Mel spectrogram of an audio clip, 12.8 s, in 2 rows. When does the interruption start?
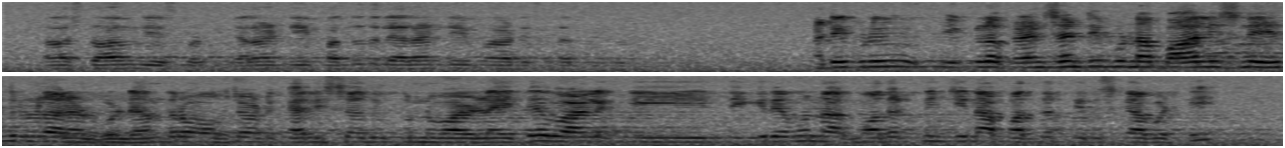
none

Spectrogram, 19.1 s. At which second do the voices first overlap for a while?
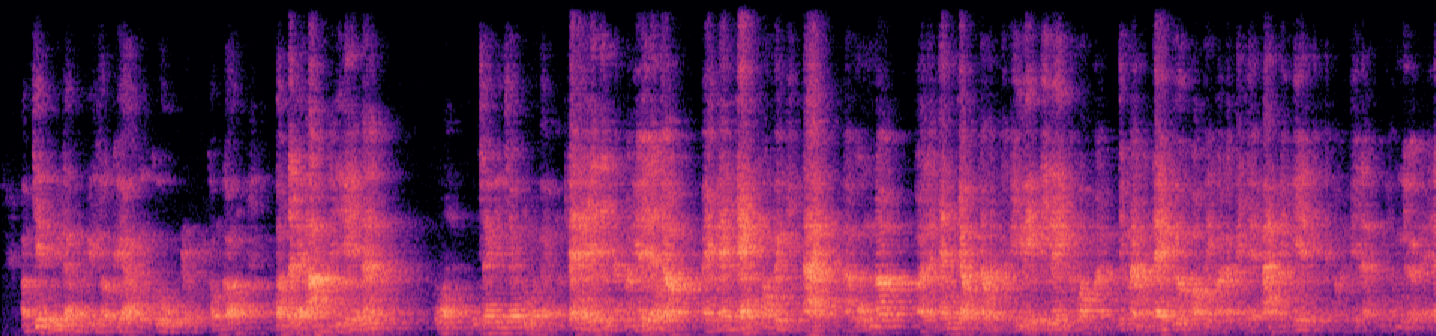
3.7 s

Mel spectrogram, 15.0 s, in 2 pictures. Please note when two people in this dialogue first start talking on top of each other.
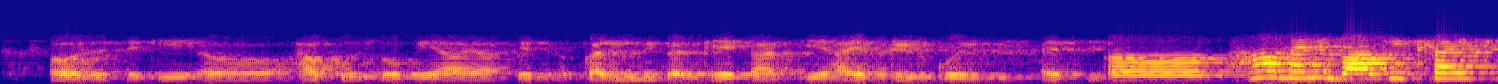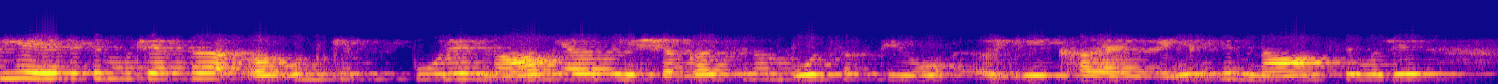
none

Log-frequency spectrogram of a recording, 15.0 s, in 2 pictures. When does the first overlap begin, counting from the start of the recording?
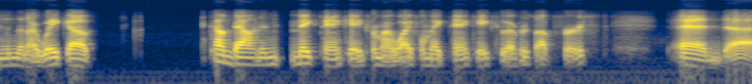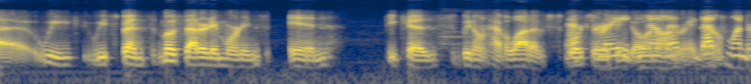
13.2 s

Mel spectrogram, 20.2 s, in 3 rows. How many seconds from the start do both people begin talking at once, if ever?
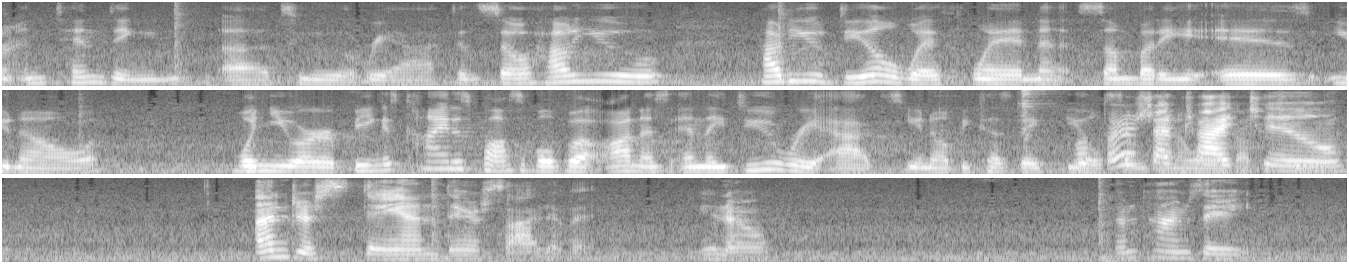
12.1 s

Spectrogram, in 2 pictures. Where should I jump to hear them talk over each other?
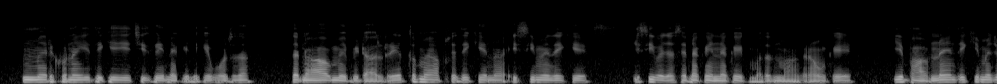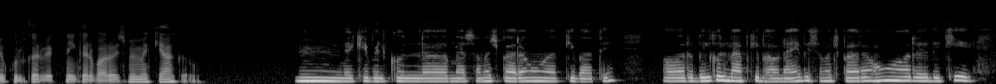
none

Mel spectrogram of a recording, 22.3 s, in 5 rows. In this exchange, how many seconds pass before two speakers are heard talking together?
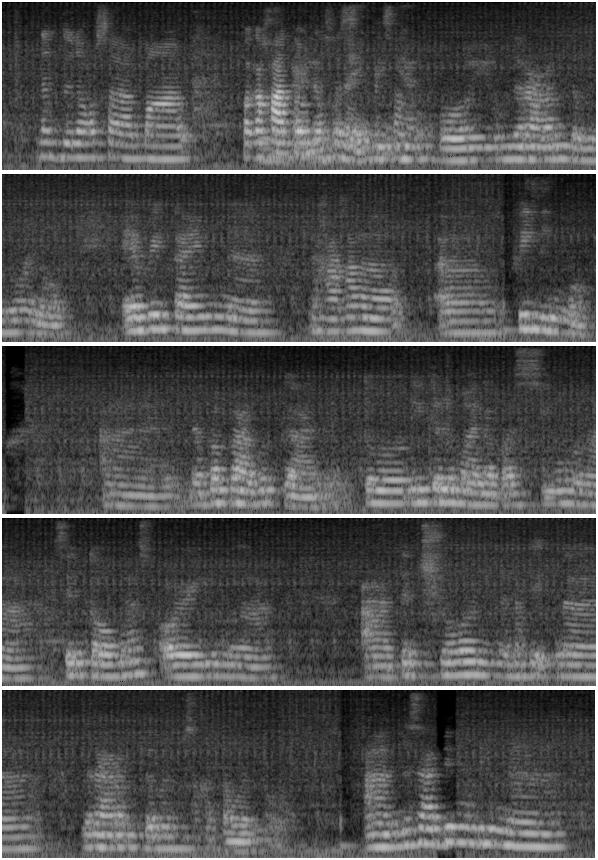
1.9 s

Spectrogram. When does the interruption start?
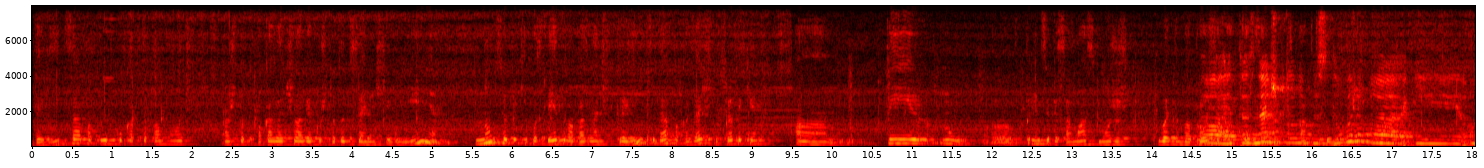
14.6 s

